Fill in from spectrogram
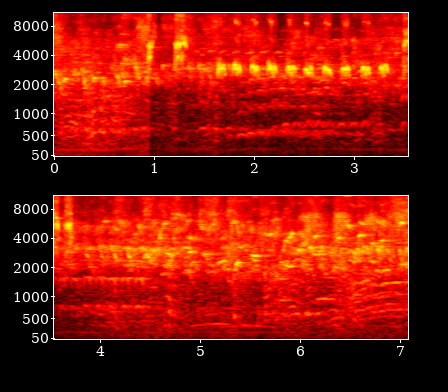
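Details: Caged cucak ijo singing in a simulated songbird competition with many birds present: dense, busy song with a run of rapid repeated sharp notes, then tangled chattering and squawky phrases over steady background noise.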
